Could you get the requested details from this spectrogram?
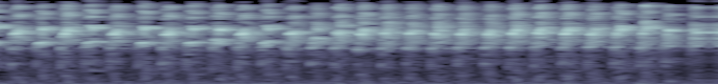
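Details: Caged lovebird performing ngekek, a long unbroken chattering song: fast, evenly repeated high, rasping notes, about four per second, sustained throughout.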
